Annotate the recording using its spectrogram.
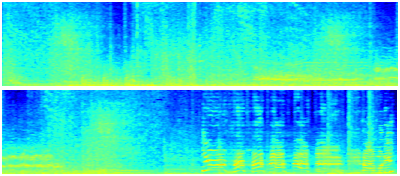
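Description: Cartoon action sound effects of a tracked drilling vehicle speeding along, over background music. A voice comes in about eight seconds in.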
